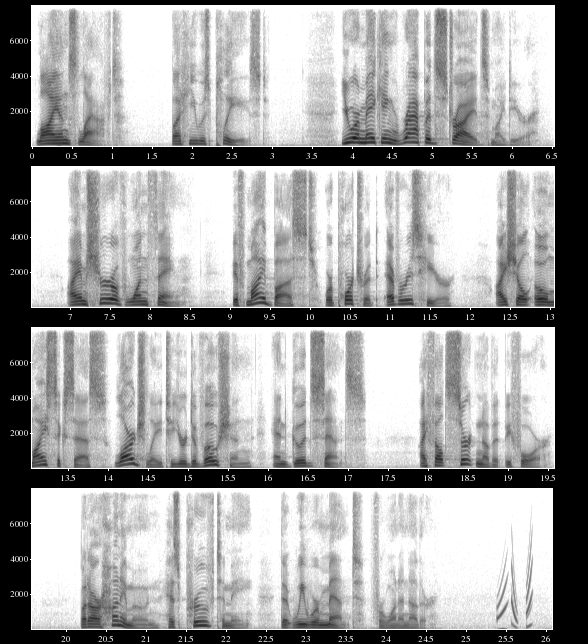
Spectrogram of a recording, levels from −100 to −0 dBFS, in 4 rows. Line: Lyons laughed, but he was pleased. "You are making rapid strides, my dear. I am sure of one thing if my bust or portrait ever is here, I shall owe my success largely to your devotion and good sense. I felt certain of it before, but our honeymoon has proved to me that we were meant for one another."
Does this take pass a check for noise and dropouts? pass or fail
fail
